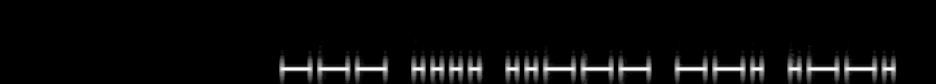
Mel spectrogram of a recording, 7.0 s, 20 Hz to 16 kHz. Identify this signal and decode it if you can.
Morse code, heard as a keyed tone, about 17 wpm, 700 Hz. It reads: OH2GP
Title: DXCC-100 Call Signs - 5 Characters - Repeated 2x - 17wpm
